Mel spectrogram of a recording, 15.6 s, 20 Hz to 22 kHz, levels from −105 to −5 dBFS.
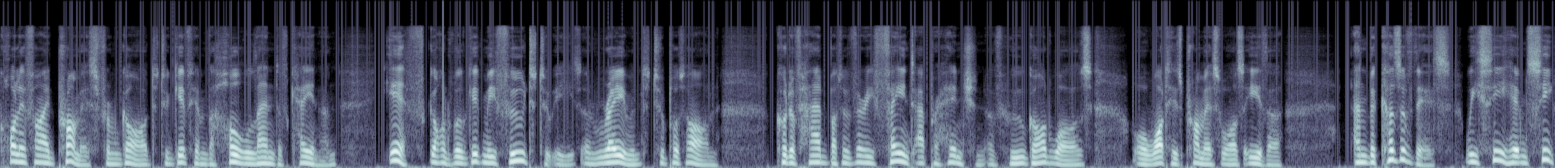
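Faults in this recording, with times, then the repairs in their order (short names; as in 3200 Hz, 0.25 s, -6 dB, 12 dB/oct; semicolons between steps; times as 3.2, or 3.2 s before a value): crackle 23/s -26 dBFS
4.43 pop -4 dBFS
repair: de-click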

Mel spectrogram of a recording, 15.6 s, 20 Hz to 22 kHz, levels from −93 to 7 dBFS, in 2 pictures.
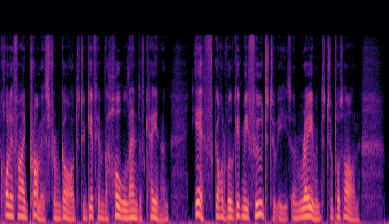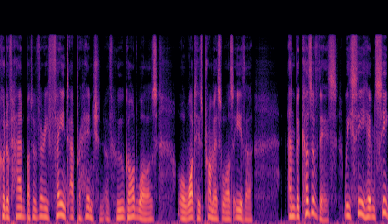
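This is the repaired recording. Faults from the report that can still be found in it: none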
